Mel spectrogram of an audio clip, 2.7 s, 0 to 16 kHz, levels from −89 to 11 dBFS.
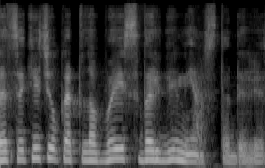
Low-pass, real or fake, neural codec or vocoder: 14.4 kHz; fake; codec, 44.1 kHz, 3.4 kbps, Pupu-Codec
